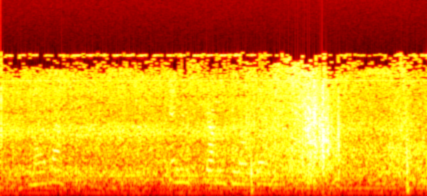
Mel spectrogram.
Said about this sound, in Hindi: पंखा या तो बंद कर दो आवाज नहीं सुनाई पड़ रही है।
